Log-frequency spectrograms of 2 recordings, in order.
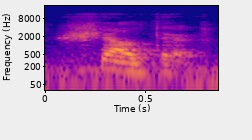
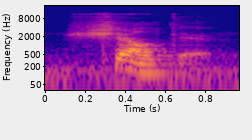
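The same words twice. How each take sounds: First: "shelter" with sh at the start, shel-ter; English shelter. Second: "Shelter" repeated, sh at the start, stress on shel; English shelter. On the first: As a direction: model "shelter" for the class. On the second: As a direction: model "Shelter" for the class again. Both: Shown as a demonstration. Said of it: "les prononce comme".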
